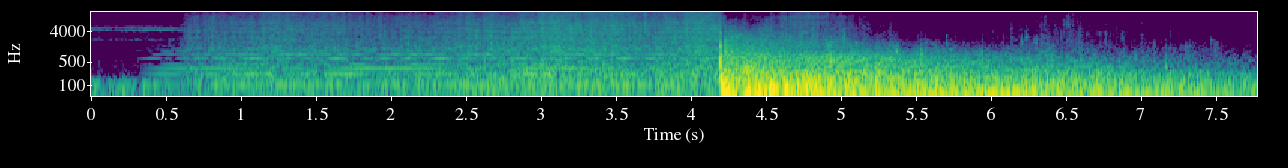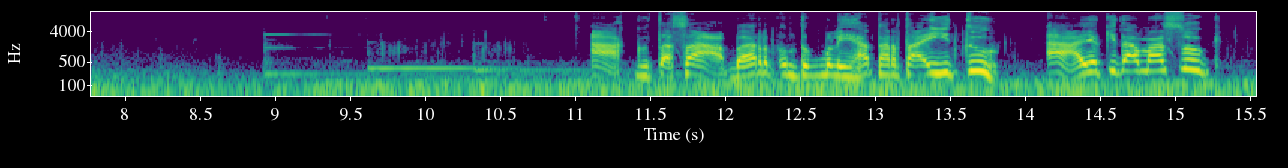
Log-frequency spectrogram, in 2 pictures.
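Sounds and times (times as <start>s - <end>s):
deep rumbling and crumbling debris: 0.6s - 15.5s
explosion blasting open a cave entrance: 3.0s - 9.0s
speech: 11.2s - 15.4s.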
